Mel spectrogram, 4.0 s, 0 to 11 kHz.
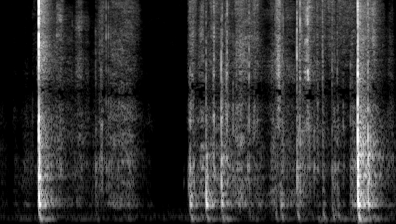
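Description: Fingertips rub and scratch along the yellow edge of a small, flat, closed printed cardboard box, the retail packaging for a BlackWeb glass screen protector for iPhone SE 2.0, 7 or 8, held in hand over a dark table. Dry, papery scraping comes in short bursts, with a few sharper ticks standing out and a brief silent gap partway through.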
